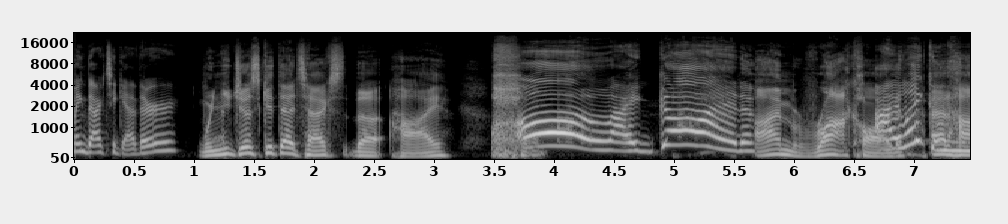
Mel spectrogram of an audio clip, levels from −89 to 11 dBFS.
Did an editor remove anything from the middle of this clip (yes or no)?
yes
